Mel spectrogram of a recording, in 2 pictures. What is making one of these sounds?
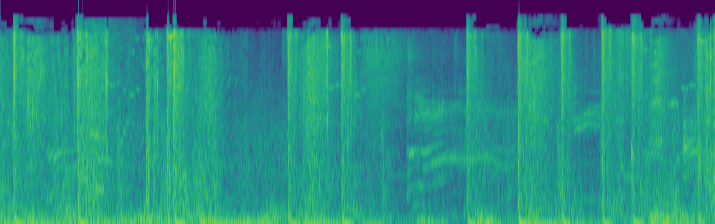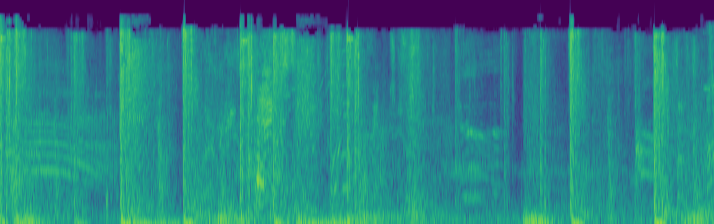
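Energy weapons zap and blast repeatedly.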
